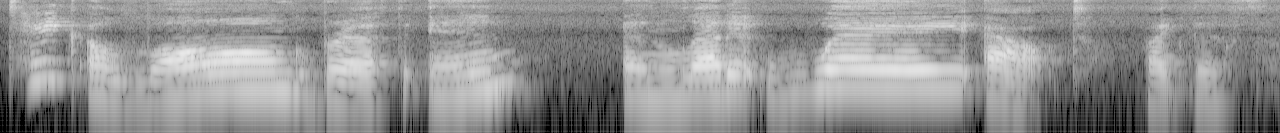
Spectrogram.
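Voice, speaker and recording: A woman reading a picture book aloud to young children, with deliberate, gently instructive delivery and guided breathing prompts. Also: on the high side, animated. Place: at home.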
